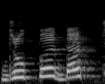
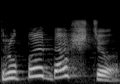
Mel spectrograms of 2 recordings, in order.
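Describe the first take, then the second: First: The ending is a doubled ch sound. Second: The ending is a sh sound then ch. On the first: The speaker calls it wrong. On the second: The speaker calls it right.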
